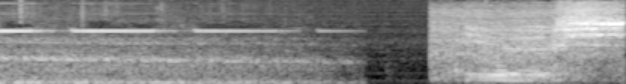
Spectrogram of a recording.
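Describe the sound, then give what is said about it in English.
A smoke alarm sounds a shrill, steady electronic tone for about a second over a low rumble, cuts off abruptly, then a burst of broad hissing noise follows. “Are you sure your smoke alarms are working?”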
